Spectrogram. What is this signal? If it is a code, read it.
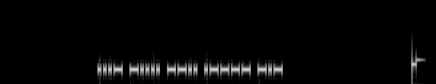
Morse code, heard as a keyed tone, about 44 wpm, 700 Hz. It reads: V6Z1K
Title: Code Groups - 5 Letter:Numbers - 45wpm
